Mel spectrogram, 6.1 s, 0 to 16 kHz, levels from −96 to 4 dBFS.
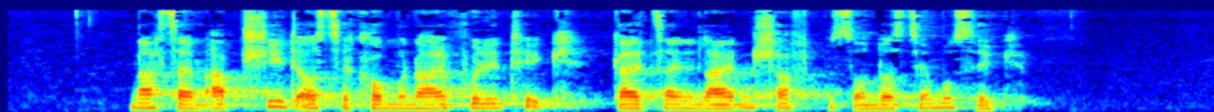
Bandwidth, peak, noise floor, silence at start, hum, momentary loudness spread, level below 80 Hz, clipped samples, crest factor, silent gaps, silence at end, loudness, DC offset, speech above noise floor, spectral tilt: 11.5 kHz; -2 dBFS; -69 dBFS; 0.65 s; none; 9 LU; -60 dBFS; under 0.1%; 18 dB; none; 1 s; -19 LUFS; under 0.1%; 51 dB; -5 dB/octave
